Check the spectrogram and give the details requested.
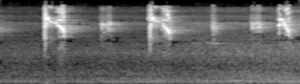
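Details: Long-tailed shrike giving 'isian' song phrases: three brief, sharp, high squeaky notes spaced about a second apart, each followed by a short whistle, over a low steady hum.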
